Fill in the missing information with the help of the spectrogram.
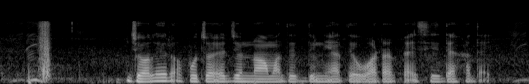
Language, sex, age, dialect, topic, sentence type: Bengali, male, 31-35, Northern/Varendri, agriculture, statement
